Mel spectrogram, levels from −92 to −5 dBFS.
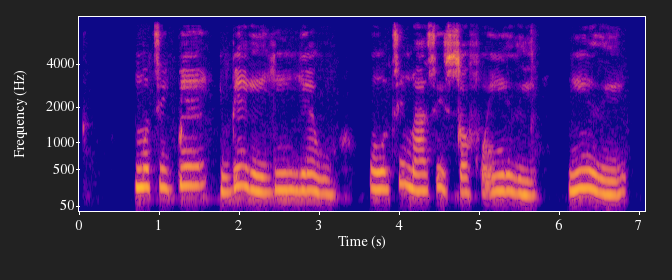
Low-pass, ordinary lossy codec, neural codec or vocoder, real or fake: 7.2 kHz; none; vocoder, 22.05 kHz, 80 mel bands, Vocos; fake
